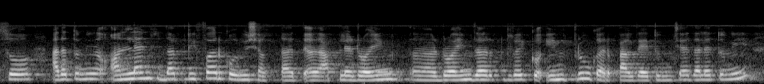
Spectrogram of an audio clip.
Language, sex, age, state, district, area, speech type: Goan Konkani, female, 18-30, Goa, Pernem, rural, spontaneous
